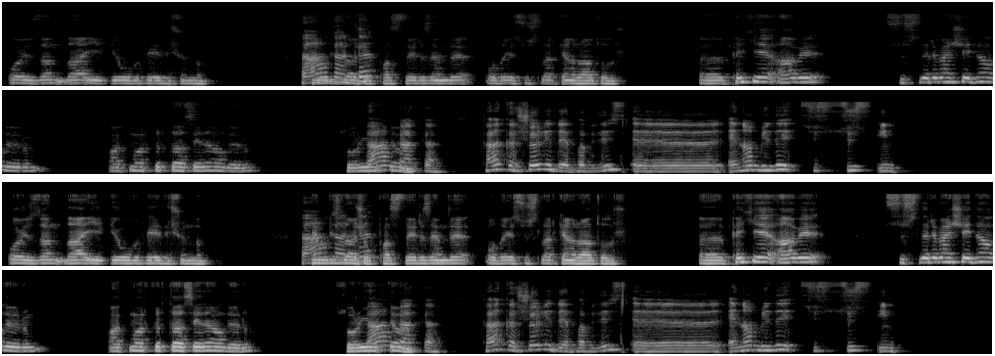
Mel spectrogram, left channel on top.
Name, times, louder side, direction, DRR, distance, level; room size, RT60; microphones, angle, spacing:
voice 1, 0.1-2.1 3.1-6.2 7.0-8.2 8.9-10.3 11.0-12.4 13.4-14.0, right 5 dB, 50° right, 0.4 m, -26 dB
voice 2, 3.0-3.7 13.5-14.3 14.7-18.8, left 2 dB, 5° left, 1.2 m, -31 dB
8.0 x 6.2 x 3.1 m
head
